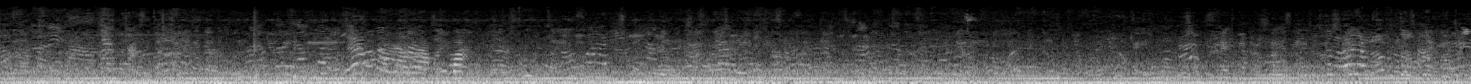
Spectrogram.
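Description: A train rumbles steadily along the track.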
